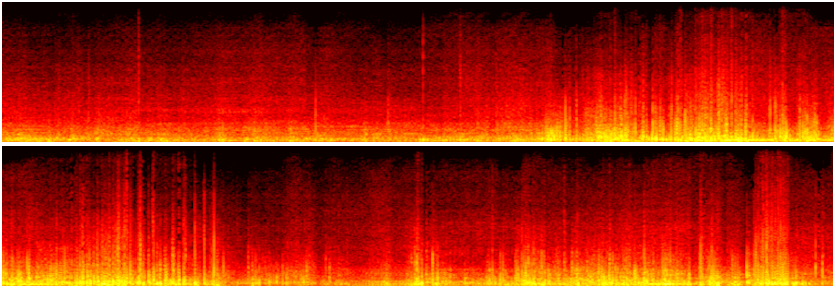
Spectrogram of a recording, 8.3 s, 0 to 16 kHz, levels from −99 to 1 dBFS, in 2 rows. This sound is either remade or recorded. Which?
remade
